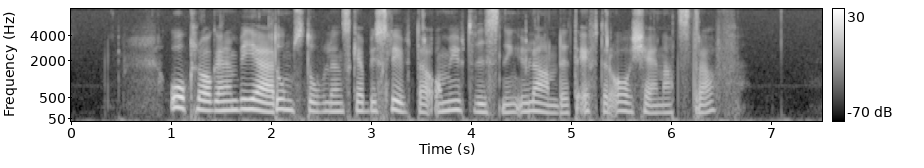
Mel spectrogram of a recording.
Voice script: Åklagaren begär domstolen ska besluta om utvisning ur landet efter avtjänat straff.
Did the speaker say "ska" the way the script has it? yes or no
yes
